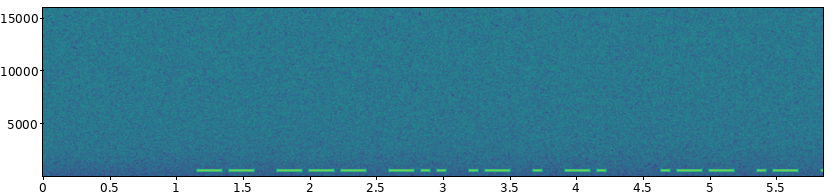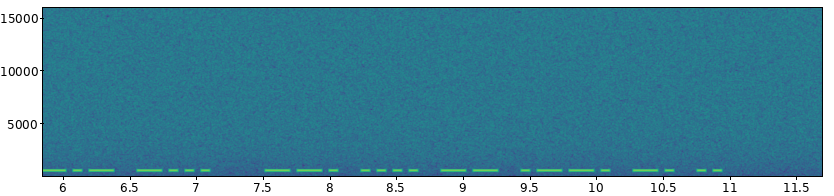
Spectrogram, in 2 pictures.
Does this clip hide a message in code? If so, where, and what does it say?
Yes: Morse code (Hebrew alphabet) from 1.1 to 11.0 s, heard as a keyed tone, machine-sent, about 20 wpm, 580 Hz. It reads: מהדאון צאכב גחמפני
